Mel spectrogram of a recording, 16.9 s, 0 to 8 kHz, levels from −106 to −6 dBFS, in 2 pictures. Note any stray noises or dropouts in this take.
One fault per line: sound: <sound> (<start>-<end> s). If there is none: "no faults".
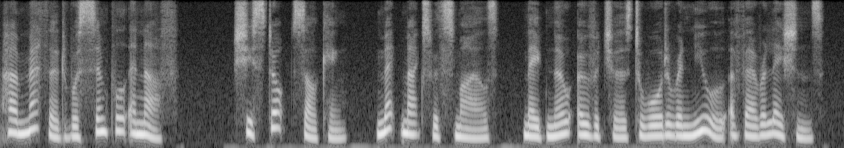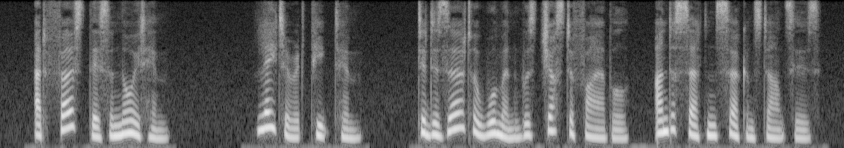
no faults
